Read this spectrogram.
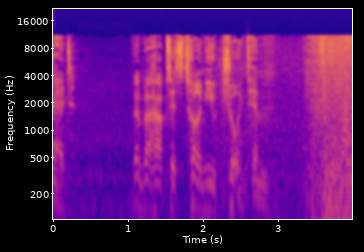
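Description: A second man answers coldly.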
